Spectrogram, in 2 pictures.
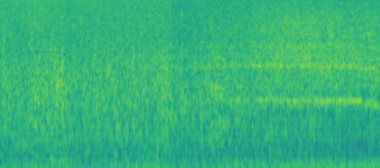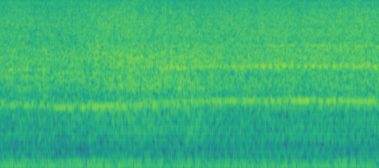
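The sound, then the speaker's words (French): A scooter engine runs loud, sputtering roughly at first before settling into a steady, buzzing idle with a faint whine, with no voices. “Et il prend son scooter.”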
